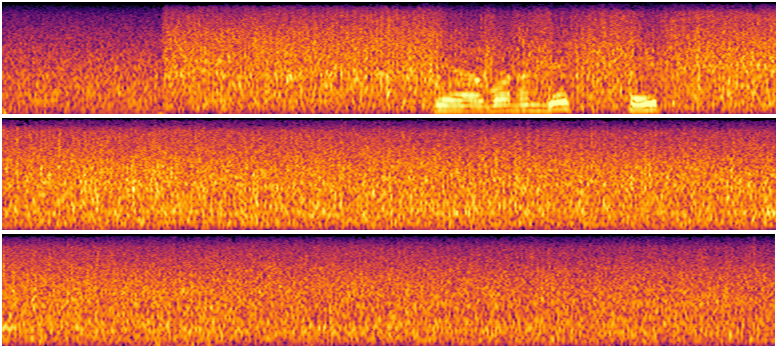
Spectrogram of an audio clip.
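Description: Water pours and splashes steadily from a row of spouts.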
